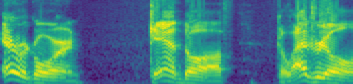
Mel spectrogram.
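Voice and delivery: announcer-like cheap school filmstrip narrator voice. Imitating the narrator of a cheap school educational video: educational video narrator voice. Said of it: "you got the narrator going".

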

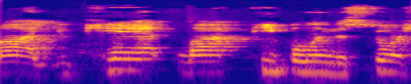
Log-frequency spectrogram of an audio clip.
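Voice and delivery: put-on scolding yell, reined in to half-yell. Retelling speaking to the mother: imitating own past yelling. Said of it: "I'm yelling at her".

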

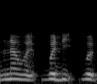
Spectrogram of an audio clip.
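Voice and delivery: put-on stammering speech. Retelling a film scene, quoting Edward asking her: imitating Edward's stutter. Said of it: "his little stutter is so cute".

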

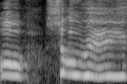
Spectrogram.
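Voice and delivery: very high, squeaky character voice, pitched way up. Quoting a meme from Inbetweeners: Jay from Inbetweeners impression. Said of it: "it's just Jay going".

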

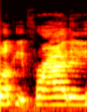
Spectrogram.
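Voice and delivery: usual speaking voice

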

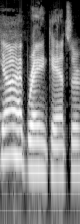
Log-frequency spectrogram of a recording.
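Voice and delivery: put-on nonchalant, casual delivery. Retelling how a friend mentioned his brain cancer: imitating a nonchalant tone. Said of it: "very nonchalant about it".

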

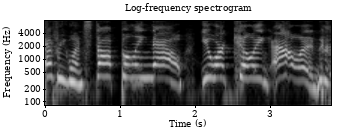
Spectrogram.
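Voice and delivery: play-acted, very high, top-of-lungs commanding shout. Recounting yelling at everyone in a tug of war to stop pulling: retelling a loud serious yell. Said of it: "I yelled at the top of my lungs in my most serious voice".

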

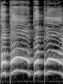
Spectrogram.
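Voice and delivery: mock screaming. Retelling a story where a daughter calls to her father, retelling a scream. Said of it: "is screaming like".

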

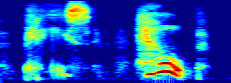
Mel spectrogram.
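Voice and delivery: desperate, urgent, whispered hiss. A narrator voicing a man stuck at a hole who turns to a girl, desperate hiss. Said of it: "he turned to Hester and hissed".

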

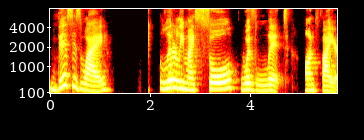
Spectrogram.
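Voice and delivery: slow, moved, heartfelt emotional delivery. Podcast host explaining why they got into coaching, emotional. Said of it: "this is making me emotional".

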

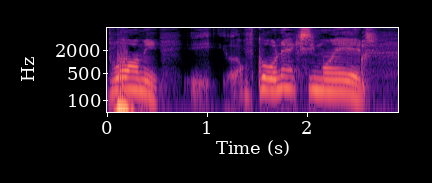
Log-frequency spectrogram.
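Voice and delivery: terrible put-on Australian accent. Joking about Australian audiobooks, voicing a character: bad Australian accent impression. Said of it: "his impression's as bad as mine".

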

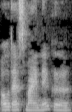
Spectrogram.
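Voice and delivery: ordinary talk, nothing marked

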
